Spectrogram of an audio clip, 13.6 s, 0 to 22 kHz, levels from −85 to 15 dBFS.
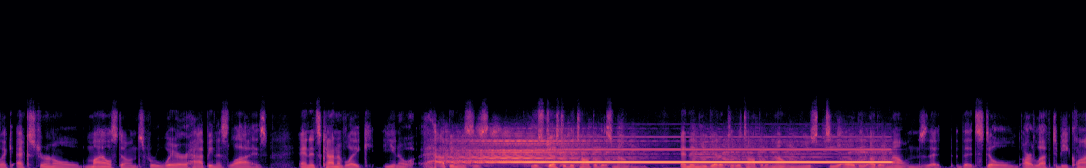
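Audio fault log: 5.49–11.41 s: feedback howl. A tone near 700 Hz builds up, with the loop repeating roughly every 150 ms, and peaks about 15 dB above the speech. Two devices on the call were sharing one room. Each pass through the loop added gain, so the repeats swelled into a tone.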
